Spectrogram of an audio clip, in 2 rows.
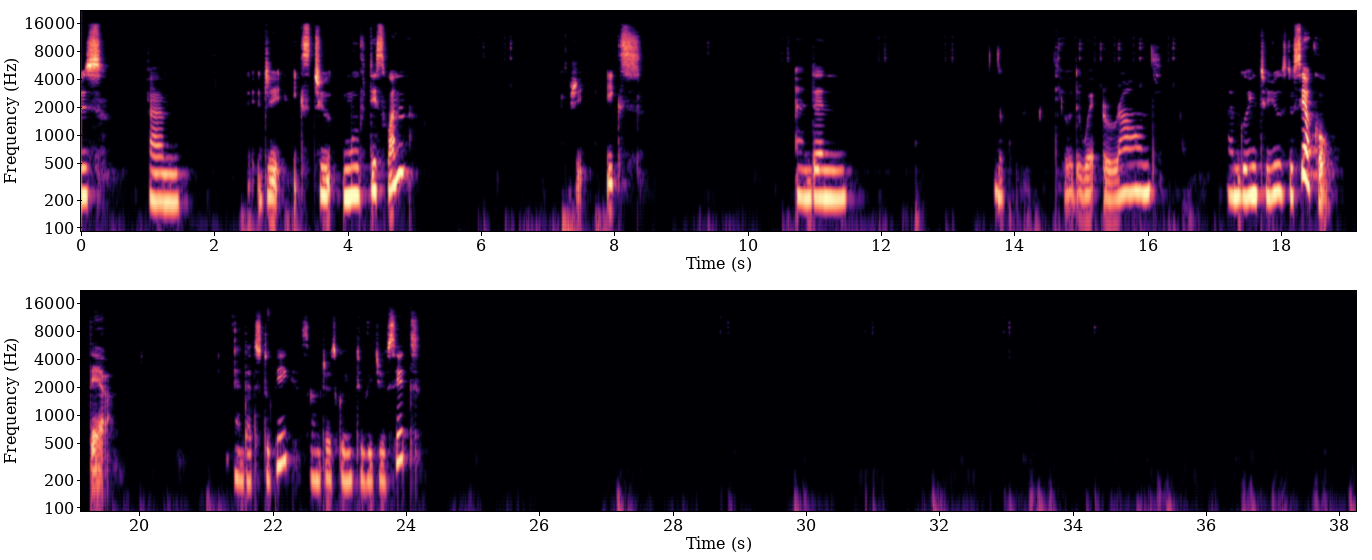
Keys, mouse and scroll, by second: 2.3 g, 6.2 right click, 6.8-9.1 drag, 7.1 g, 10.4 click, 10.5-17.9 right drag, 14.1 ctrl+z, 17.6 click, 20.9 s, 27.0 s, 29.7 s, 31.8 s, 33.2 g, 35.2 a, 36.4 a, 36.9 Tab, 37.5 Tab, 38.0 z.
